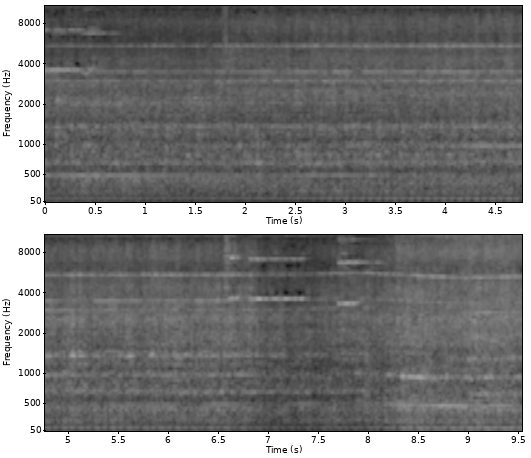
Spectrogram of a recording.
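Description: An Indian Railways diesel locomotive and its train roll slowly past as the train departs, the engine running steadily, with wheels squealing on the rails. Near the end a louder squeal swells up.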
